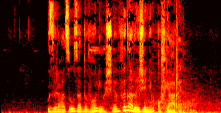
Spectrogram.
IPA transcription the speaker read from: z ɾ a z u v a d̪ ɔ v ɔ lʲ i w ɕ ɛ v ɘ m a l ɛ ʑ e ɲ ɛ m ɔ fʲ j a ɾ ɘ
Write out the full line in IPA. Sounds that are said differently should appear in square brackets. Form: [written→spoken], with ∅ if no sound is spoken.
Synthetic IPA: z ɾ a z u [v→z] a d̪ ɔ v ɔ lʲ i w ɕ ɛ v ɘ [m→n] a l ɛ ʑ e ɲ ɛ m ɔ fʲ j a ɾ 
